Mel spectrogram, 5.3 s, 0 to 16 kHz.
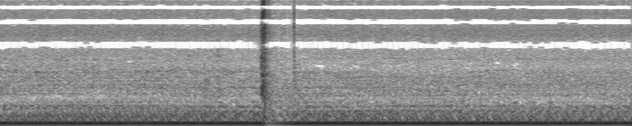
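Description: Ford 4.6-litre fuel-injected V8, swapped in from a 1999 Crown Victoria, idling steadily through a Flowmaster exhaust. A single sharp knock comes a little over two seconds in.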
